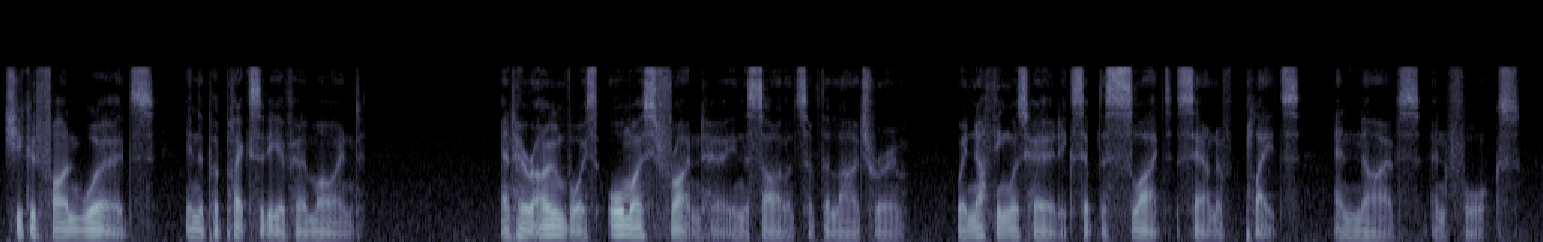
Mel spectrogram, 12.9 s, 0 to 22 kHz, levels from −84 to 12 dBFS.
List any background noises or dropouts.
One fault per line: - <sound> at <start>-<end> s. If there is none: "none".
none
